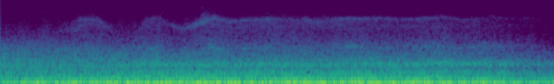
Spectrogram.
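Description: Steady low rumbling noise with a faint, thin high whine that wavers during the first second and a half, then holds steady.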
